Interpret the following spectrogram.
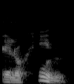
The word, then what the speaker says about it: Elohim: Ya la pronunciación correcta es Elohim.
